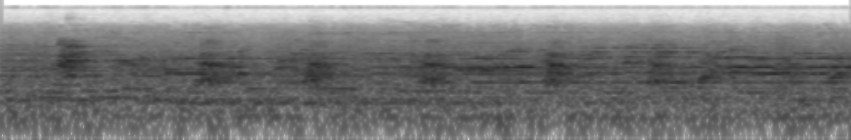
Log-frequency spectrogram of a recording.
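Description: A dog barking over and over, about seven barks a little under one a second apart, over background music with steady held notes.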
